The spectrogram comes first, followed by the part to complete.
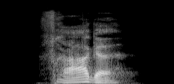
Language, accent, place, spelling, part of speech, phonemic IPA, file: German, Germany, Berlin, Frage, noun, /ˈfʁaːɡə/, De-Frage.ogg
- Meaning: 1. question (interrogative sentence or phrase) 2. question, issue, matter (subject or topic for consideration or investigation) 3. question, doubt (challenge about the truth or accuracy of a matter)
